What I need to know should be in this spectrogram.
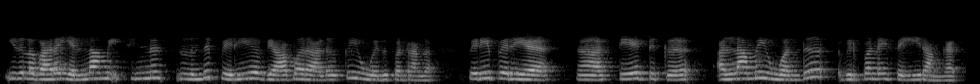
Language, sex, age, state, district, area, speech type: Tamil, female, 18-30, Tamil Nadu, Krishnagiri, rural, spontaneous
